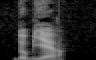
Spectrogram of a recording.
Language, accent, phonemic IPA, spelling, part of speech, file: French, France, /do.bjɛʁ/, daubière, noun, LL-Q150 (fra)-daubière.wav
- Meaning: a traditional terracotta pot resembling a pitcher, with a concave lid, used to cook daube while keeping it moist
